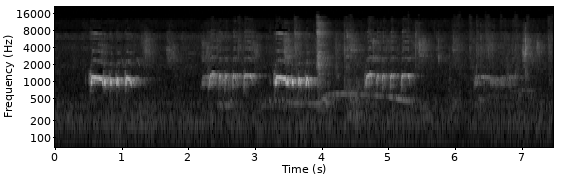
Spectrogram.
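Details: Zebra dove of local wild stock, known as perkutut, cooing: five short rolling trilled phrases at an even pitch, spaced about a second apart, with a faint lower tone between them.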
